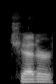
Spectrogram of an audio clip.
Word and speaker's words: Tschetter: Cheddar Sulzer. So TSCHETTER. SULZER. I'm impressed with your pronunciation, but more impressed with your spelling of it.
